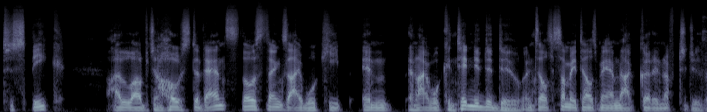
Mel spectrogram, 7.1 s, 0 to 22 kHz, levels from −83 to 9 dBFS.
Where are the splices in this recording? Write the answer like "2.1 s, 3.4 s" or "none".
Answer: none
